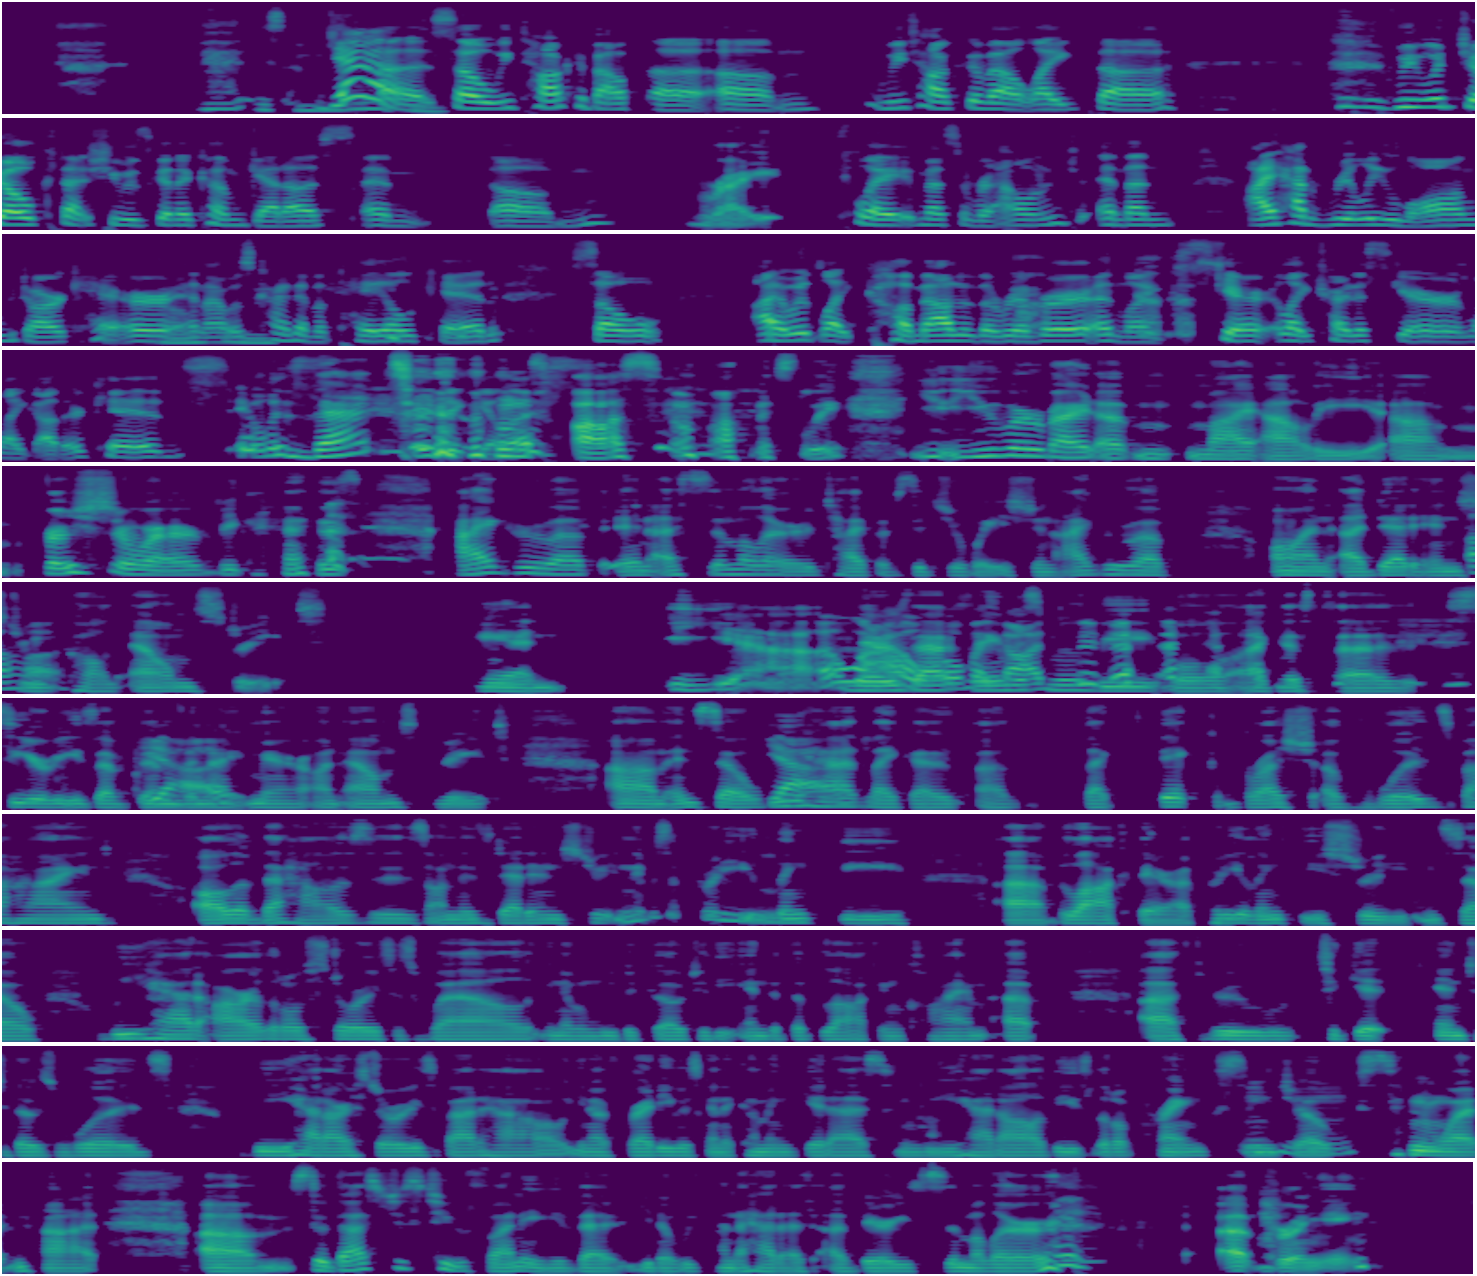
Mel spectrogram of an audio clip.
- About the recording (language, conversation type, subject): English, unstructured, Which neighborhood spots feel most special to you, and what makes them your favorites?
- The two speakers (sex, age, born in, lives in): female, 35-39, United States, United States; female, 40-44, United States, United States
- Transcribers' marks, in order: breath; chuckle; laughing while speaking: "sounds awesome, honestly"; chuckle; laughing while speaking: "because"; chuckle; laugh; other background noise; tapping; chuckle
